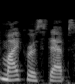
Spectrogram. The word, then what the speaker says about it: micro steps: The word micro steps has three syllables. Stress on me.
